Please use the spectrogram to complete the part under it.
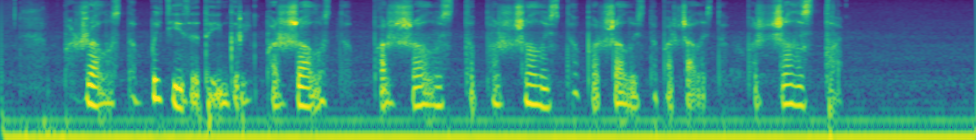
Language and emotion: Russian, angry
